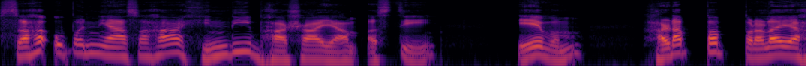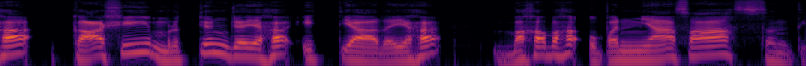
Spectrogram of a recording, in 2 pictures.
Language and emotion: Sanskrit, neutral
